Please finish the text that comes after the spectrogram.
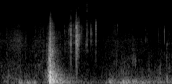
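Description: A single sharp car door thump, close and brief, outdoors beside an Isuzu MU-X, followed by faint shuffling and handling noises.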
